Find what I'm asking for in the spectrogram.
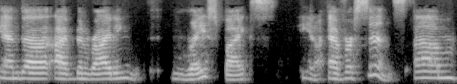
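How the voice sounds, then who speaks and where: The speech moves at a very slow pace and sounds somewhat breathy. Pitch varies in an ordinary way. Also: woman, medium pitch for a woman. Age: 60s. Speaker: lifetime cyclist. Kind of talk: casual chat.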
